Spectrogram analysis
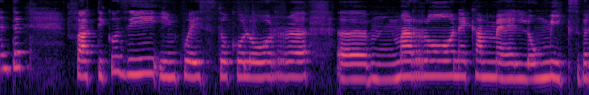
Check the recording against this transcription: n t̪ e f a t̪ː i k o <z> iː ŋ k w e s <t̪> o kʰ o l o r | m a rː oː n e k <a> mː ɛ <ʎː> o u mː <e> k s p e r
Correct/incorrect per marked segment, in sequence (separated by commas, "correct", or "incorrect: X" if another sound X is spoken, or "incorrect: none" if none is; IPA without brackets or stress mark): correct, correct, correct, incorrect: lː, incorrect: i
